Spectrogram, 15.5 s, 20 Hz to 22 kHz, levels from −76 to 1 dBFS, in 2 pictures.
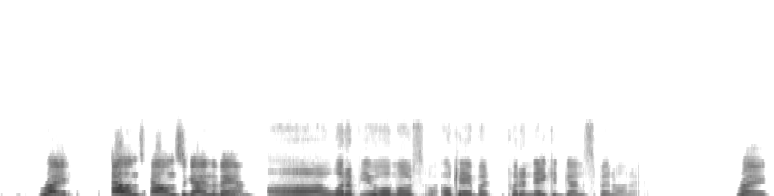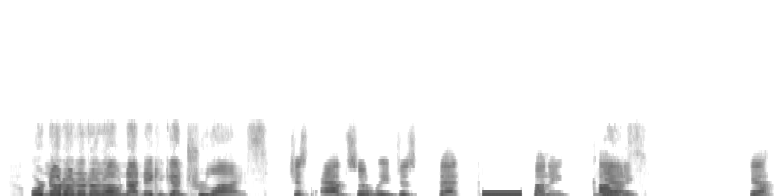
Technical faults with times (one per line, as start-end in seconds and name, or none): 12.31-12.67 call audio freeze
14.78-15.35 jitter buffer speed-up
